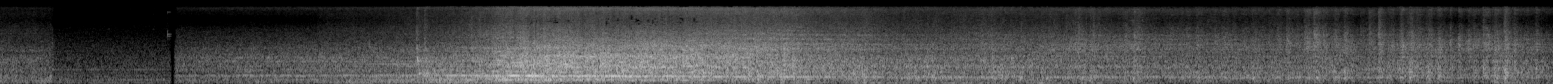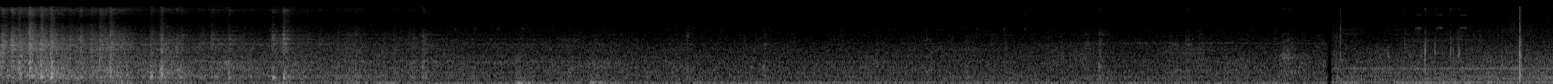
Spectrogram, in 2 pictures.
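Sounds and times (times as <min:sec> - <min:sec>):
electric train running: 0:01.8 - 0:19.8
wheel clacks over rail joints: 0:10.2 - 0:20.1.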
